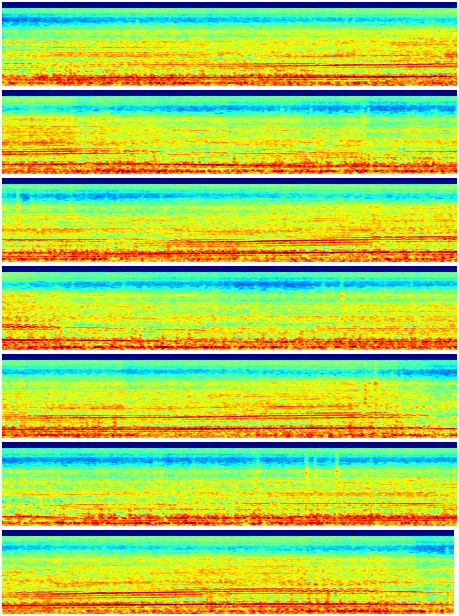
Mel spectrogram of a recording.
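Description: Dwarf race car's motorcycle engine at racing speed, heard from inside the cockpit. Its pitch climbs and falls back in a smooth cycle about every eight seconds, four times, as the car accelerates down the straights and eases for the turns.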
